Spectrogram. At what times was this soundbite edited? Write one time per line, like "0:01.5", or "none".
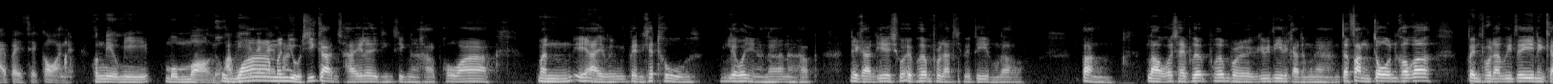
none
